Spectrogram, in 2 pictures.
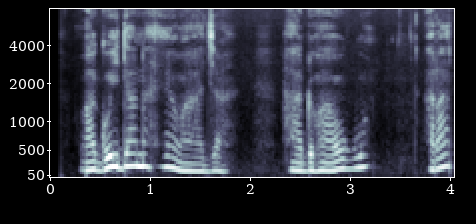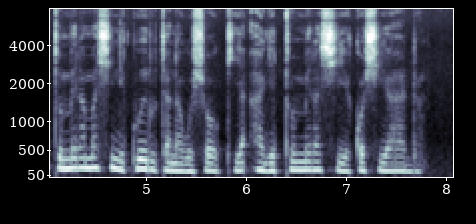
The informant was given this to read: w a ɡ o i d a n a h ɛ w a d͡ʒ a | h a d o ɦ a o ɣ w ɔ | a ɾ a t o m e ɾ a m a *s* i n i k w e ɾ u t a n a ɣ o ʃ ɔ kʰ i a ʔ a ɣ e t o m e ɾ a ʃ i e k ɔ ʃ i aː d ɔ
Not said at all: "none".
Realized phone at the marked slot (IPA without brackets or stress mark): ʃ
